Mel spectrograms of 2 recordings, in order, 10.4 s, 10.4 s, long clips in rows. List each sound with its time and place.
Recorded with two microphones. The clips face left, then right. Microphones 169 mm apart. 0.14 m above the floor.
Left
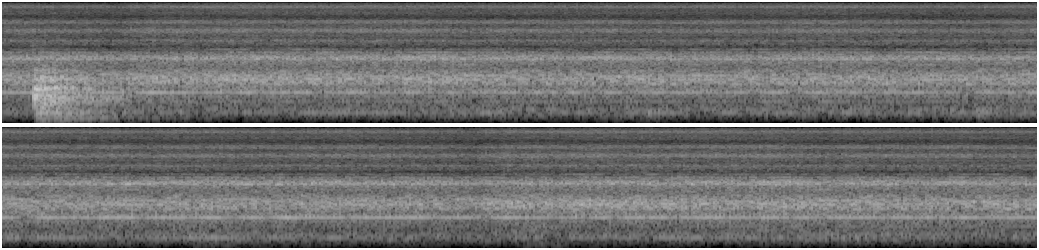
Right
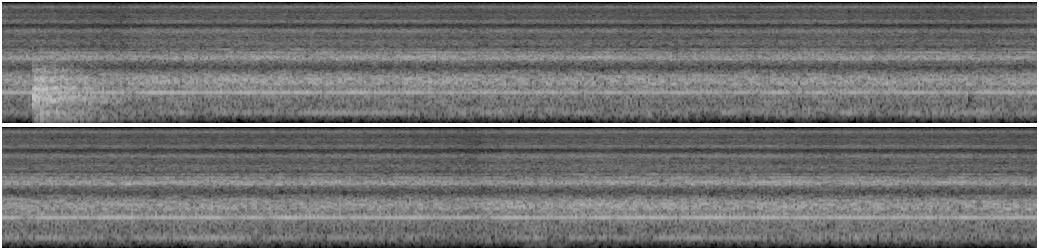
0.1 s knocking: 60° right (ahead or behind), 3 m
